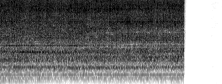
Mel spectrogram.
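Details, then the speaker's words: Chrysler Town & Country, Voyager or Caravan rolling at road speed: a steady droning hum of fixed pitch that stops when the chassis-ear channel is disconnected; the worn front hub bearing is on the right side, not the driver's side the customer suspected. "Y pues ahí está, amigos, el ruido."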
